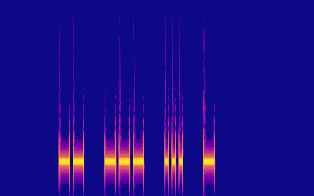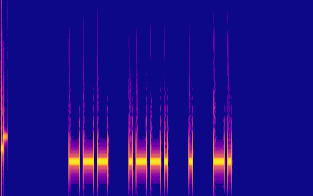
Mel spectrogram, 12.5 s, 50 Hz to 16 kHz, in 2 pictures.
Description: Morse code, heard as a keyed tone, about 17 wpm, spaced as for 12 wpm, 700 Hz. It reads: MOST OPEN
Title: 2x Character Spacing - Top 300 Words - 17wpm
